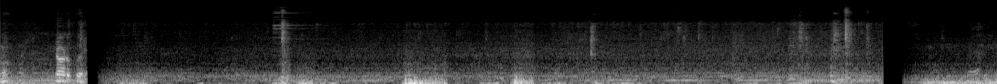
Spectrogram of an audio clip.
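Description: A train rumbles steadily along the track, heard from outside the carriage.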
